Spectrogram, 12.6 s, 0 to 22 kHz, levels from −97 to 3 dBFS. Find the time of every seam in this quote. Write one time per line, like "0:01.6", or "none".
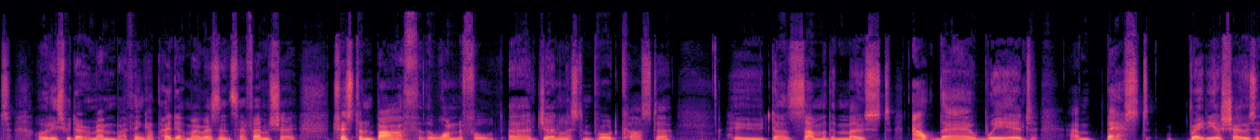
0:09.0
